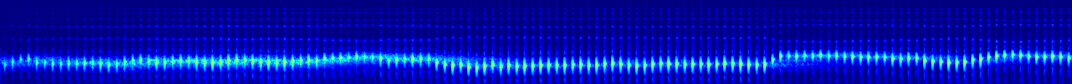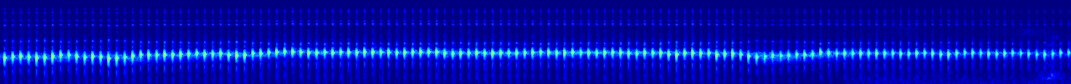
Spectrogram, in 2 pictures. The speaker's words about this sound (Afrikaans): luister net na hierdie klank wat gemaak word deur die komeet Cheryomov Girasimenko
